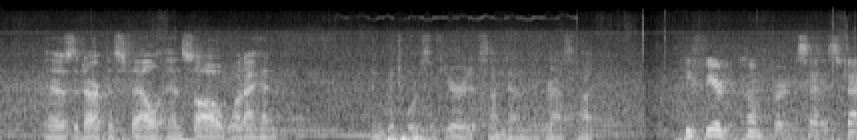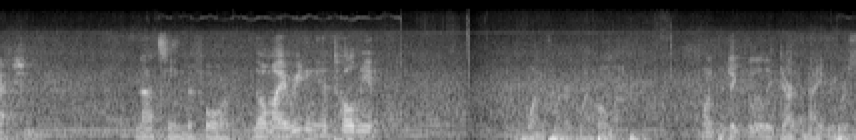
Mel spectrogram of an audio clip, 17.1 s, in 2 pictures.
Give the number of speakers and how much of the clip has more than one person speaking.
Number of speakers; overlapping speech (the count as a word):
three, no overlap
